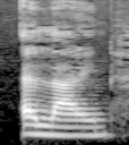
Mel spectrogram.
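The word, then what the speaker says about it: align: जैसे कि design, foreign, साइन, Nash, अलाइन। यहाँ पर जी जो है एन से पहले है, तो यहाँ पर इस जी को हम प्रोनाउंस नहीं करें, जी यहाँ पर साइलेंट है।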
